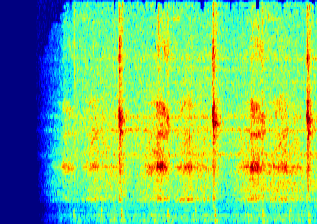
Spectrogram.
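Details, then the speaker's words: Model Mary beam engine after fitting a new taper cotter to the Watt's parallel motion, which had caused knocking: light regular ticking with a sharper click about once a second and no heavy knock; normal, healthy running. "So, as you can hear now, the engine sounds much better, much healthier all around."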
